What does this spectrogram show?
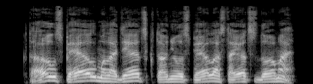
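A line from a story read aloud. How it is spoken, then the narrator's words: Driver shouting. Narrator (Russian): водитель крикнул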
